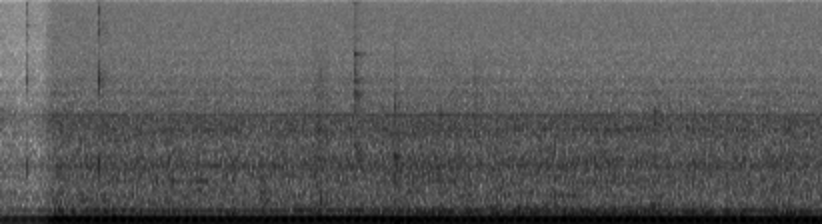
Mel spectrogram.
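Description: Steady low hum that steps up in level about half a second in and then holds, with a few faint clicks.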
